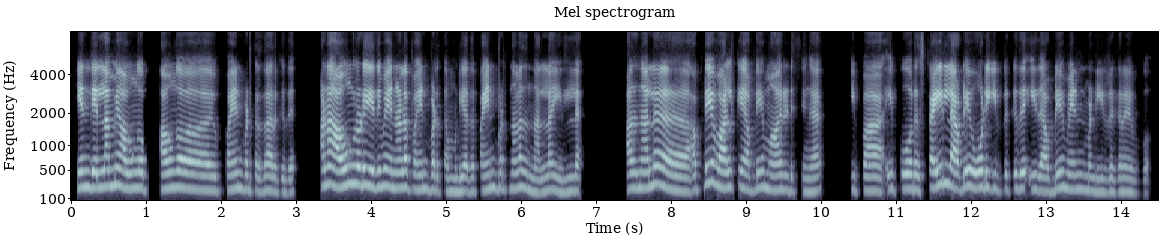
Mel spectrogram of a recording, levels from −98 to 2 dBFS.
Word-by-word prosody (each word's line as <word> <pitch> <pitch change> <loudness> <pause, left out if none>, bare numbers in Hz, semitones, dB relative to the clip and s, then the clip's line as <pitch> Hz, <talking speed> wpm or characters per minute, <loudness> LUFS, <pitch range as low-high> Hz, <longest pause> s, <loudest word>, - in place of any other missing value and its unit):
என்து 245 0 +3
எல்லாமே 255 +2 +3
அவுங்க 230 +1 -2 0.3
அவுங்க 235 +2 -1 0.7
பயன்படுத்துறதா 210 -2 -2
இருக்குது. 180 -1 -10 0.4
ஆனா, 285 - +4
அவுங்களுடைய 275 +1 +3
எதுமே 255 +1 +2
என்னால 235 +1 +2
பயன்படுத்த 215 -2 -3
முடியாது. 190 +1 -4
பயன்படுத்துனாலும், 225 +2 -1
அது 230 - -9
நல்லா 195 +4 -3 0.2
இல்ல. 195 +2 -5 0.7
அதனால 235 +3 0 0.5
அப்பிடியே 285 +10 +4
வாழ்க்கை 235 +1 +2
அப்பிடியே 225 +4 -4
மாறிடுச்சுங்க. 200 -3 -4 0.5
இப்ப 195 +1 -19 0.4
இப்ப 210 0 -22
ஒரு 215 -1 -3
ஸ்டைல்ல 245 +4 +7
அப்பிடியே 245 +4 0
ஓடிக்கிட்டு 225 -4 0
இருக்குது. 225 +2 -3
இது 205 - -5
அப்பிடியே 215 +6 -3
மெயின்டென் 215 -1 -1
பண்ணிக்கிட்டு 185 -2 -7
இருக்கிறேன், 190 0 -7
இப்போ. 170 +1 -19
220 Hz, 140 wpm, -23 LUFS, 200-240 Hz, 0.7 s, ஸ்டைல்ல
